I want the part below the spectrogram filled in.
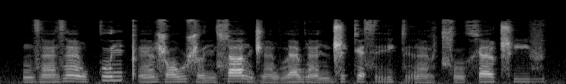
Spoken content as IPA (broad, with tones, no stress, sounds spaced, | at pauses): n z æ̃˨ z æ̃˦˨ w k o˦ nʲ pʼ ɛ̃˨˦ ʐ ɔ˨˦ w ʐ ɤ˨ nʲ ɮ a˦ n d͡ʒ æ̃˨ w l æ˧ w ɾ æ̃˨ nʲ ɖ͡ʐ i˦ k ɛ˧ s r i˧ k r æ̃˨ v t͡ɕʰ o˨ x æ˦ ʈ͡ʂʰ i˦ v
